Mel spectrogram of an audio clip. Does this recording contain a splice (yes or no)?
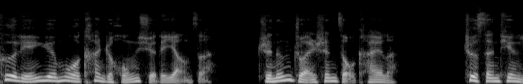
yes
